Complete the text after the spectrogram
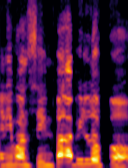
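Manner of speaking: terrible, exaggerated put-on Italian accent. Doing a bit while the other speaker mocks it: bad Italian accent. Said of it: "your your Italian accent's terrible".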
